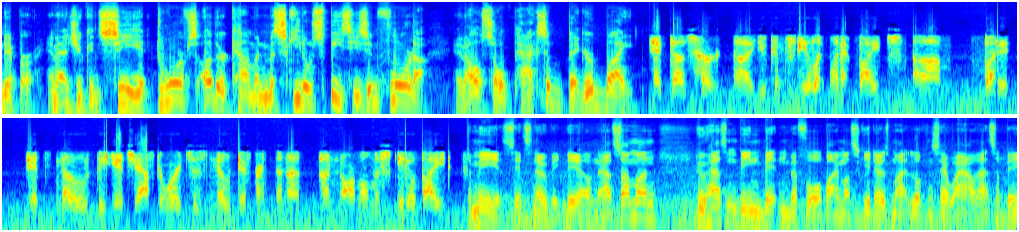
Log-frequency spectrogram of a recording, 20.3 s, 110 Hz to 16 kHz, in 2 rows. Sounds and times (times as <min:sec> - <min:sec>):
Speech: 0:00.0 - 0:20.3.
